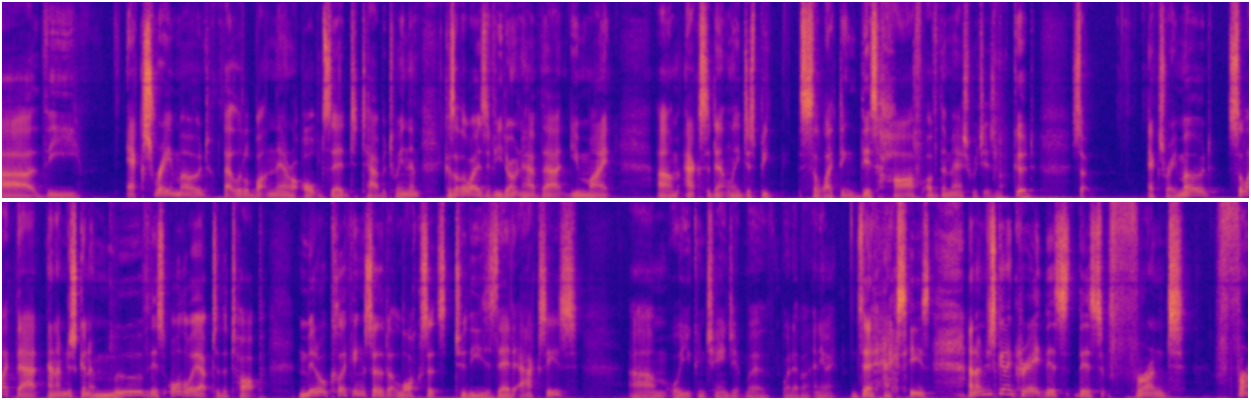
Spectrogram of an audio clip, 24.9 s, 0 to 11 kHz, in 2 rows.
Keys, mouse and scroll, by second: 1.7 click, 2.0 click, 2.8 alt+z, 3.0 alt+z, 3.5-3.9 scroll down 2, 3.9 click, 5.0 click, 5.8 click, 6.4 click, 6.9 middle click, 7.4 middle click, 8.0 g, 9.8 KP_3, 11.1 click, 11.3 click, 11.9 click, 12.4-12.8 scroll down 3, 12.6 shift+middle click, 13.4 g, 21.4 scroll up 4, 21.6 shift+middle click, 22.1 g, 23.4 scroll down 3, 23.7 shift+middle click, 24.3 scroll down 2, 24.7 shift+middle click.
